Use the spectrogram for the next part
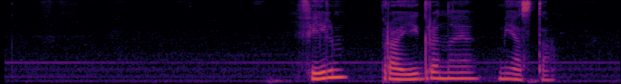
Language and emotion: Russian, neutral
